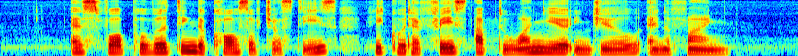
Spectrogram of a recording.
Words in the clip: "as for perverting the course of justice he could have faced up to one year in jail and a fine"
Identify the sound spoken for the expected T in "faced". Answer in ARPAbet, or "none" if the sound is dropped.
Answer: none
